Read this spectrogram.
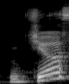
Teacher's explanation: ज शब्द जो है यह स्पर्श संघर्षी है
